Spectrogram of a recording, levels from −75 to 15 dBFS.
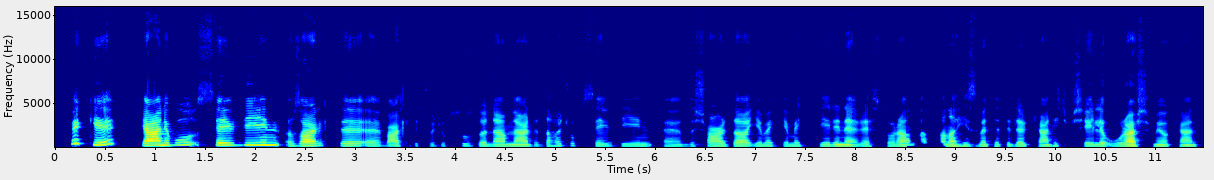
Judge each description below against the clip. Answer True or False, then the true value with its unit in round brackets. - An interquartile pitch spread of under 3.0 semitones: False (4.6 semitones)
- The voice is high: False (180 Hz)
